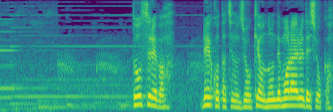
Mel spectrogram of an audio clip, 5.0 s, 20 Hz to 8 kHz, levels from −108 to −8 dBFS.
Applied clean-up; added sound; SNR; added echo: none; none; none; none.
